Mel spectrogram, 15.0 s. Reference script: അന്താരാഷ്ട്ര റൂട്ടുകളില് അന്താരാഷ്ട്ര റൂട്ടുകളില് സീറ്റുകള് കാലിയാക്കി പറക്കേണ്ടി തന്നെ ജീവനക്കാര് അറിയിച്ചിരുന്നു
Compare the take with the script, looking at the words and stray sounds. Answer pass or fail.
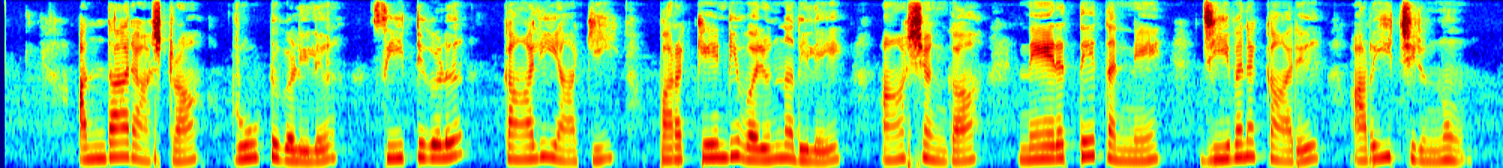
fail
